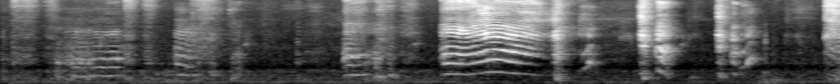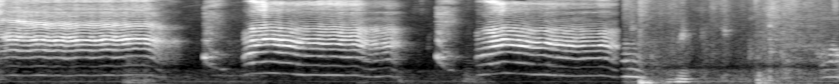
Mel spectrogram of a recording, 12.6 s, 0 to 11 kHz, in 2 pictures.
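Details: Healthy 3-week-old (3 weeks 2 days) newborn boy, hungry, around his first bath: loud, high-pitched crying in repeated bursts with short gasps between, in a small room.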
